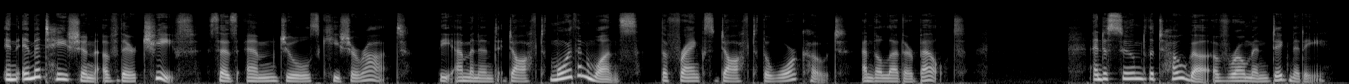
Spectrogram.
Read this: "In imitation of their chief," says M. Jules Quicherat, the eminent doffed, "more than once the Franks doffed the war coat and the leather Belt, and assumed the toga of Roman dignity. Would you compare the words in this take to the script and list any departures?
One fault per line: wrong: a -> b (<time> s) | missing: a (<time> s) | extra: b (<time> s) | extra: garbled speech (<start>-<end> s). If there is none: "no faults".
no faults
